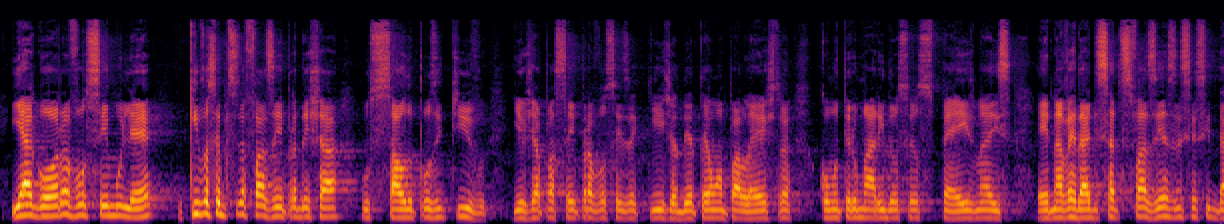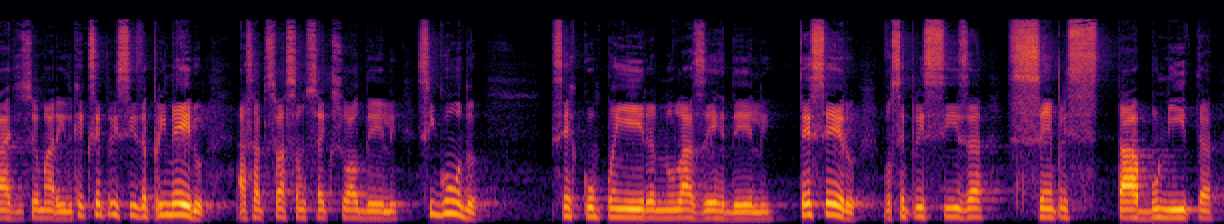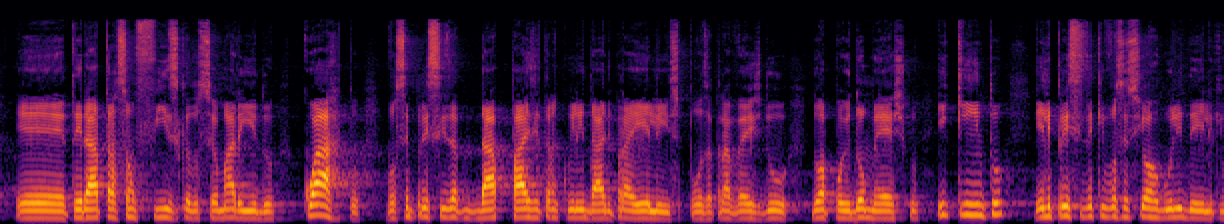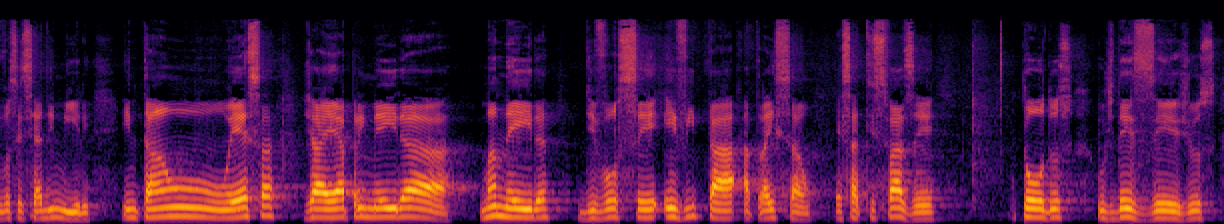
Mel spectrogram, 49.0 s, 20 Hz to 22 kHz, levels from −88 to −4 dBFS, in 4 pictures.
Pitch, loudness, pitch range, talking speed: 145 Hz, -24 LUFS, 130-155 Hz, 145 wpm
